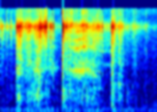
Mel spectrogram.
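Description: Faint rustling and handling noise with a few light clicks, made by a person moving out of a pickup cab while holding the recording phone.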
